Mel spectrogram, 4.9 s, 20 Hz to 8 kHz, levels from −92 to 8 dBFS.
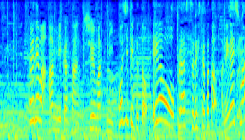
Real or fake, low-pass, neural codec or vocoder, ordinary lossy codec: real; none; none; none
